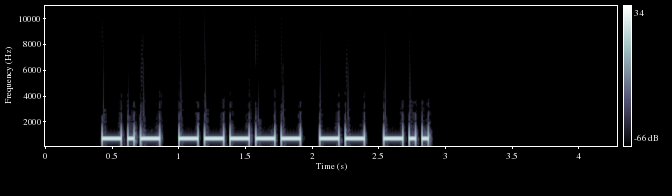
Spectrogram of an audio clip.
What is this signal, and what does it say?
Morse code, heard as a keyed tone, about 25 wpm, 700 Hz. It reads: K0MD
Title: Easy Call Signs - 25wpm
